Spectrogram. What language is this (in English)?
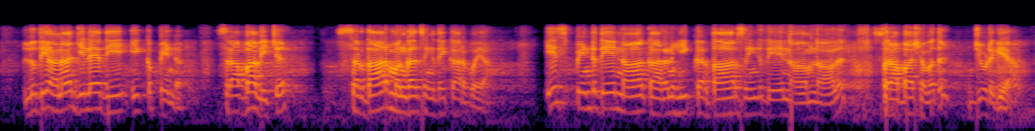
Punjabi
